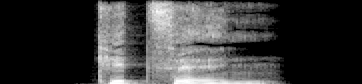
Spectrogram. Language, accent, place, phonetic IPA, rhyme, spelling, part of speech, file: German, Germany, Berlin, [ˈkɪt͡sl̩n], -ɪt͡sl̩n, Kitzeln, noun, De-Kitzeln.ogg
- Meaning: dative plural of Kitzel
